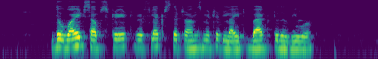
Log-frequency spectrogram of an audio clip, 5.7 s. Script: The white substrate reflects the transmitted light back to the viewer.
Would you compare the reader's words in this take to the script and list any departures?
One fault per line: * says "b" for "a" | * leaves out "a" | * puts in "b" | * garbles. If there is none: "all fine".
all fine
